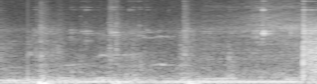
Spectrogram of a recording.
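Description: A low steady hum with a few light clicks of glass tiles being set down on a hard surface.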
